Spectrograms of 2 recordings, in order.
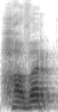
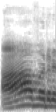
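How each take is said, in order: First: The word starts with an audible h sound. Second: The word starts with a vowel, no h. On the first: The speaker calls it wrong. "హవర్ అని హా పలకట్లేదు" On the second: The speaker calls it right. "అవర్ అవర్ అంటున్నాం అక్కడ"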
